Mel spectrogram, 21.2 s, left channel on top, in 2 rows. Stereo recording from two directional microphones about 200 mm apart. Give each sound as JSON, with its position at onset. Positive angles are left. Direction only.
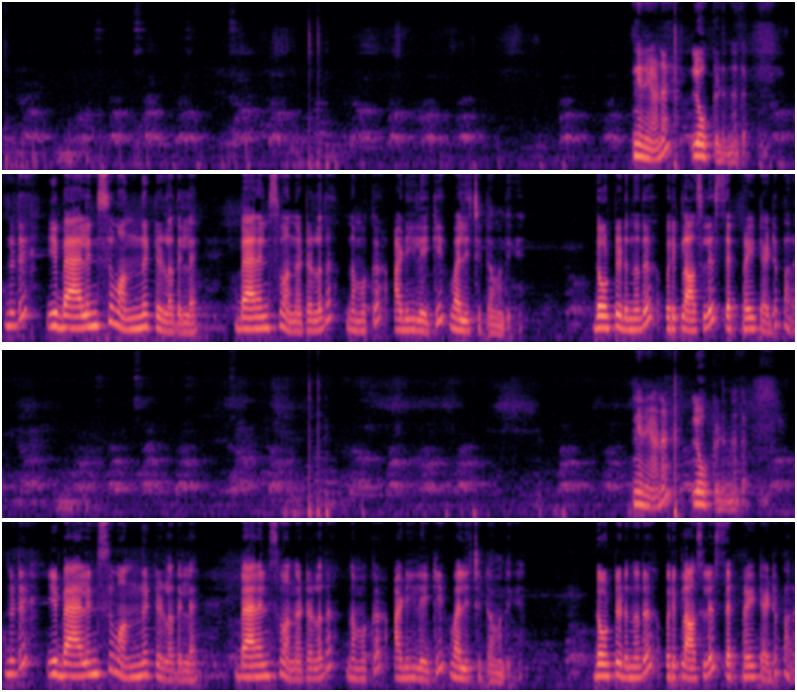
{"t": 8.4, "sound": "a woman's voice", "side_deg": 35}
